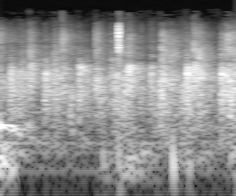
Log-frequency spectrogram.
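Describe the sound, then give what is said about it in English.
An audience at a church in Alameda, California, claps their hands for their pastor and his family in a steady, dense wash of applause, fairly soft throughout, with faint voices mixed in underneath. “Give your pastor and his family and his wife a hand clap.”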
